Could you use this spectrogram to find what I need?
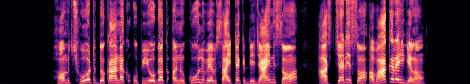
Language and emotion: Maithili, surprised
